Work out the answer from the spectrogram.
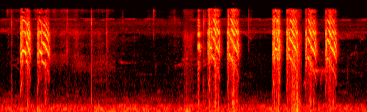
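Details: Ringneck parrot giving loud, harsh, high chirps in two bursts: a pair of screeches early, then a run of five or six rapid grating calls after a quiet pause.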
